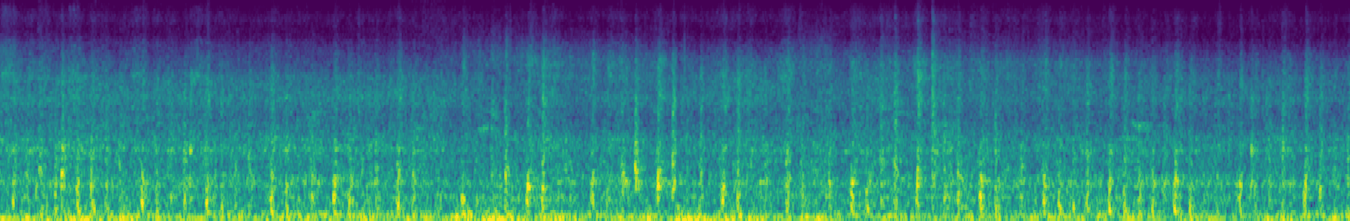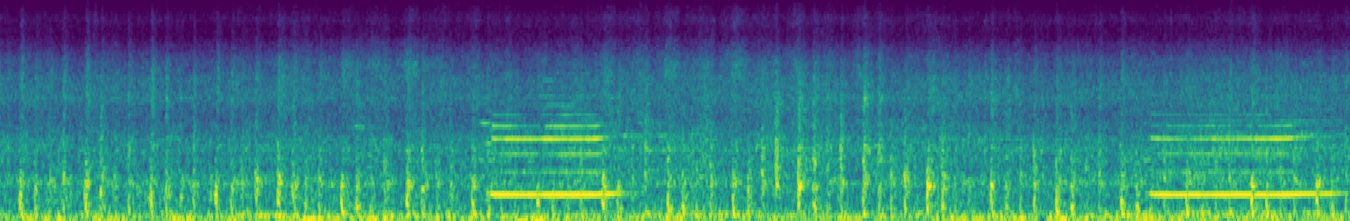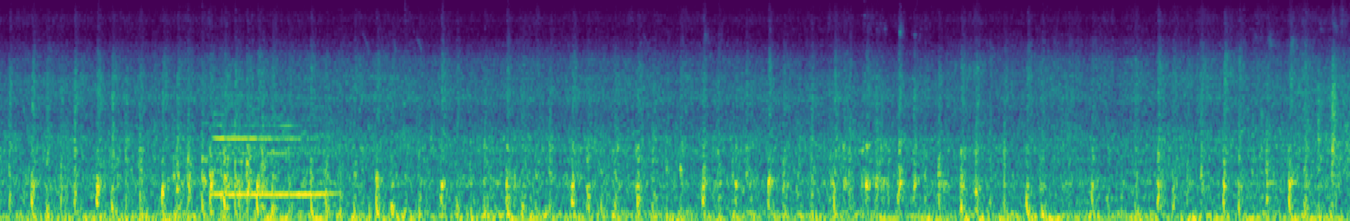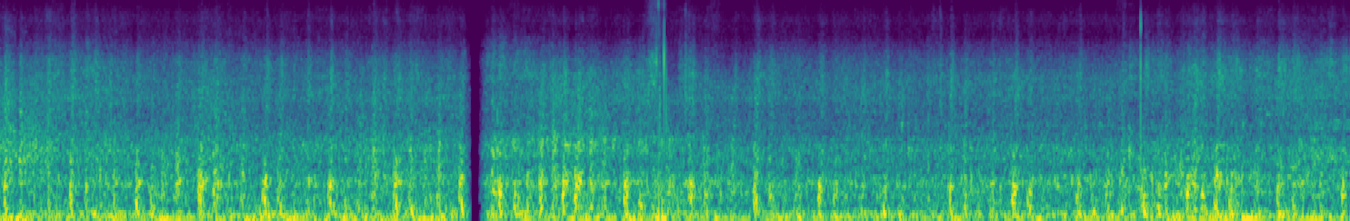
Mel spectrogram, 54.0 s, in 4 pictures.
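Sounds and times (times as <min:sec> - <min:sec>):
train rumble and rail clatter: 0:00.0 - 0:54.0
locomotive horn blasts: 0:18.3 - 0:20.1, 0:25.0 - 0:27.1, 0:29.1 - 0:30.5.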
